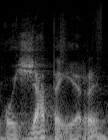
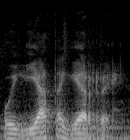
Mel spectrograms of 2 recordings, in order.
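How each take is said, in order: First: The double L is said as sh. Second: A rolled R and a ly sound. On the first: This is the Buenos Aires form. "If you're from Buenos Aires, you would say Oillataguerre, because the two L's would give us a sha sound" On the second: This is the proper form. "if you were to say it properly, it's Oiliataguerre. So you got to roll that R, and the two L's are, is a lia sound"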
